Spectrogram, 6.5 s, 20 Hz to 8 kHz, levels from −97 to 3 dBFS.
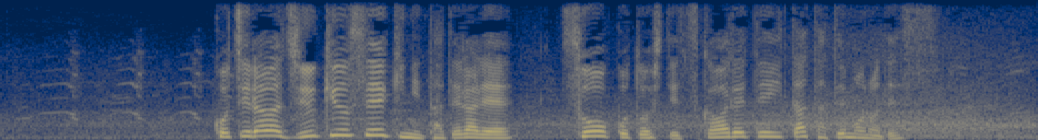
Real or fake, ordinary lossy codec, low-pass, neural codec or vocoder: real; none; none; none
